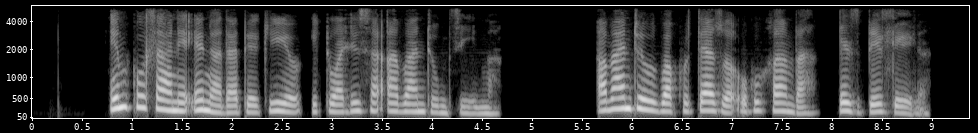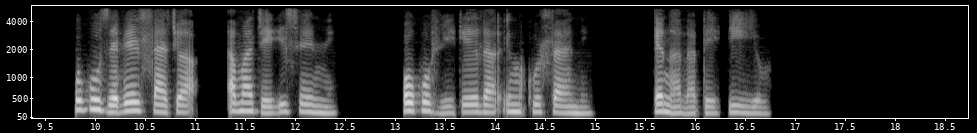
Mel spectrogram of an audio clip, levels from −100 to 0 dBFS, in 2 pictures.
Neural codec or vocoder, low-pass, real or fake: codec, 16 kHz, 1 kbps, FunCodec, trained on LibriTTS, 50 frames a second; 5.4 kHz; fake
